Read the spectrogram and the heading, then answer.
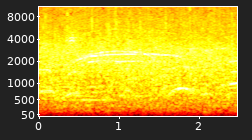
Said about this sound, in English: We all know them, and we all hate them. Let's give a round of applause to the federal government.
